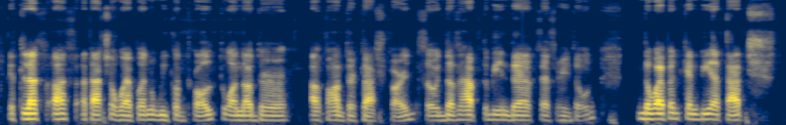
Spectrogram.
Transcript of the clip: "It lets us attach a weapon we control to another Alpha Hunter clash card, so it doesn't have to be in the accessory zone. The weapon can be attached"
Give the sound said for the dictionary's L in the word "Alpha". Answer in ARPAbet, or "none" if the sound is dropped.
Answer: none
